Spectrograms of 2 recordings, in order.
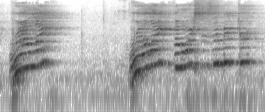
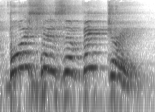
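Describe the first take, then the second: First: "Really" and "Voices of Victory" pitched high as doubting questions; questioning emphasis. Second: "Voices of Victory" said slowly as a firm statement, falling at the end; slow, declare "Voices of Victory" with finality; emphatic statement. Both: Shown as a demonstration. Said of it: "listen for the emphasis".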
